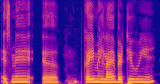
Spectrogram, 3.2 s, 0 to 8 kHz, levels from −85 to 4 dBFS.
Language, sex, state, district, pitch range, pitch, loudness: Hindi, female, Uttar Pradesh, Lucknow, 245-260 Hz, 250 Hz, -15 LUFS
